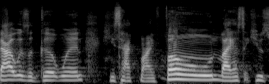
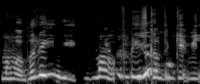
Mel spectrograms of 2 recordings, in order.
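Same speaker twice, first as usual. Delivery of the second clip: dog voice, pitched up; 8 semitones higher than usual. Imagining the dog calling mama to be picked up: voicing the dog. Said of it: "She probably wanna call my mama".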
